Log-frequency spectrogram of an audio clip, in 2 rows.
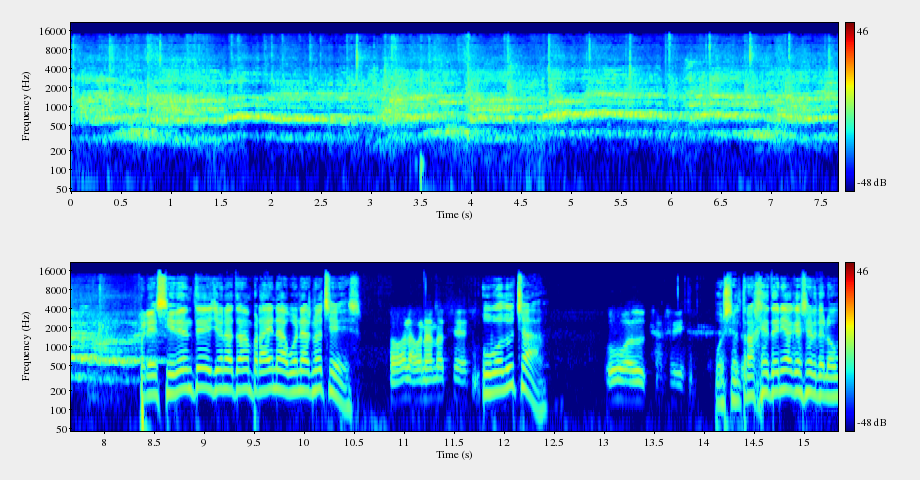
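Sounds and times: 
locker room team cheering and chanting, celebrating a promotion: 0.0s - 8.6s
speech: 8.4s - 12.5s, 13.1s - 15.3s.

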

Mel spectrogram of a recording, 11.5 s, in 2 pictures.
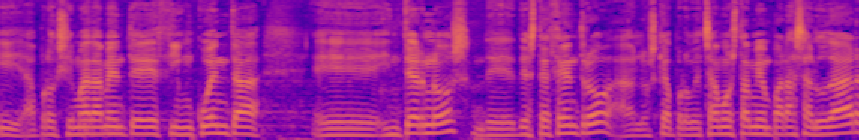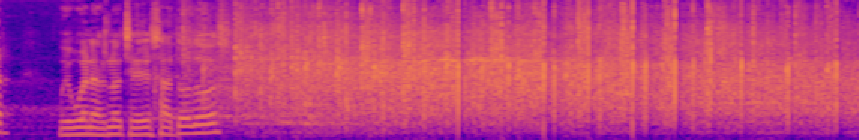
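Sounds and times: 
speech: 0.0s - 7.7s
audience applause in sports hall: 6.9s - 11.4s.

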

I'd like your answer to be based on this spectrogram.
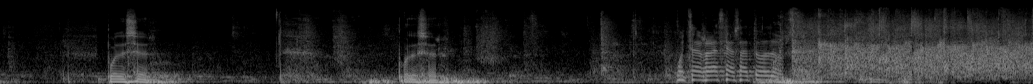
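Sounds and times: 
speech: 1.1s - 1.9s, 4.0s - 4.9s, 6.8s - 8.3s
journalists applauding Zinedine Zidane at a press conference: 7.8s - 10.3s.

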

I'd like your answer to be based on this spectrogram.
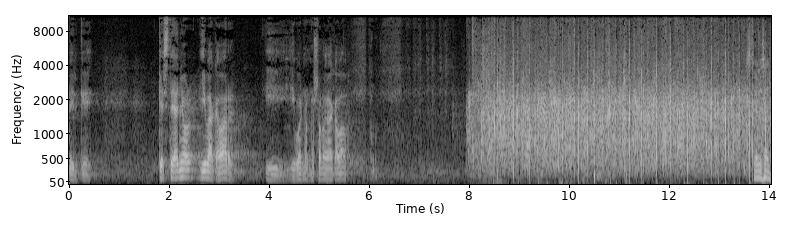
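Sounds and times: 
speech: 0.0s - 0.6s, 1.8s - 6.2s, 13.7s - 14.0s
audience applause in a hall: 7.9s - 14.0s.

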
